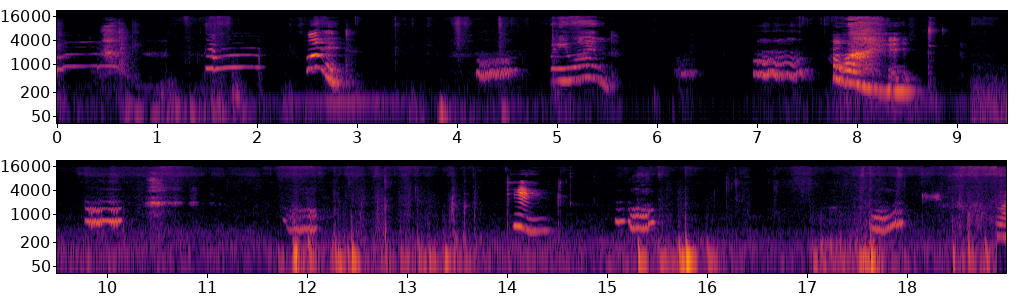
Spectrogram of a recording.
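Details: Five-month-old female Maine Coon kitten indoors making a string of short chirping meows and trills, some rising and falling, mixed with a woman's talking and a low hum.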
